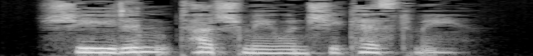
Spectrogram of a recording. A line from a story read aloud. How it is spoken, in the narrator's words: he murmurs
